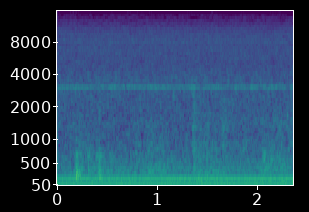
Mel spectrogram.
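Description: Steady low electrical hum with a thin high tone and hiss from an old analogue recording of a hall, broken by a couple of faint knocks.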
